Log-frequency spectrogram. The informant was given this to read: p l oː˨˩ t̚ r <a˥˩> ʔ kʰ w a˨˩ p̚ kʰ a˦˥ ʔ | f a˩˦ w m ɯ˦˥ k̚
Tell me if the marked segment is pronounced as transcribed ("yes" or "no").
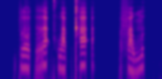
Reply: yes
